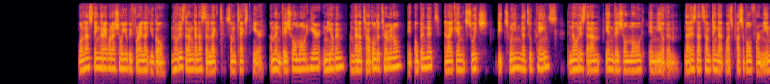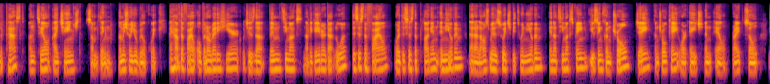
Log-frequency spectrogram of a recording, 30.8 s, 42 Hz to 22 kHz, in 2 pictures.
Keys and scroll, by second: 3.8-5.6 typing, 7.3 alt+t, 9.4 ctrl+k, 9.7 ctrl+j, 9.8 ctrl+k, 10.1 ctrl+j, 10.3 ctrl+k, 10.6 ctrl+j, 11.0 ctrl+j, 11.2 ctrl+k, 11.3 ctrl+j, 11.5 ctrl+k, 11.7 ctrl+j, 11.9 ctrl+k, 12.3 ctrl+k, 12.5 ctrl+j, 12.7 ctrl+k, 12.9 ctrl+j, 13.1 ctrl+k, 13.3 ctrl+j, 13.6 ctrl+k, 14.8 ctrl+j, 15.0 ctrl+k, 15.1 ctrl+j, 15.3 ctrl+k, 15.5 ctrl+j, 15.7 ctrl+k, 16.0 ctrl+j, 16.4 ctrl+k, 16.8 ctrl+j, 17.2 ctrl+k, 17.5 ctrl+j, 18.1 alt+t, 19.3 shift+h, 20.3 j, 20.4 j, 20.5 j, 21.5 Return, 26.9-27.4 j, 27.5 j, 30.4-30.8 typing.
